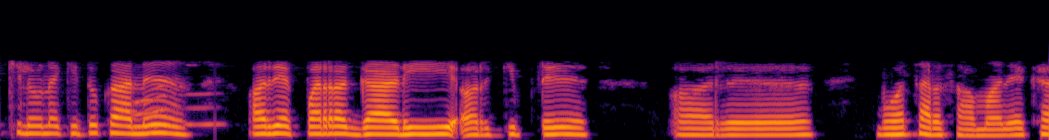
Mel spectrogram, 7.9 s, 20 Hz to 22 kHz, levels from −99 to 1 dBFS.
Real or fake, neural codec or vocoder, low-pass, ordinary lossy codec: real; none; 3.6 kHz; none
